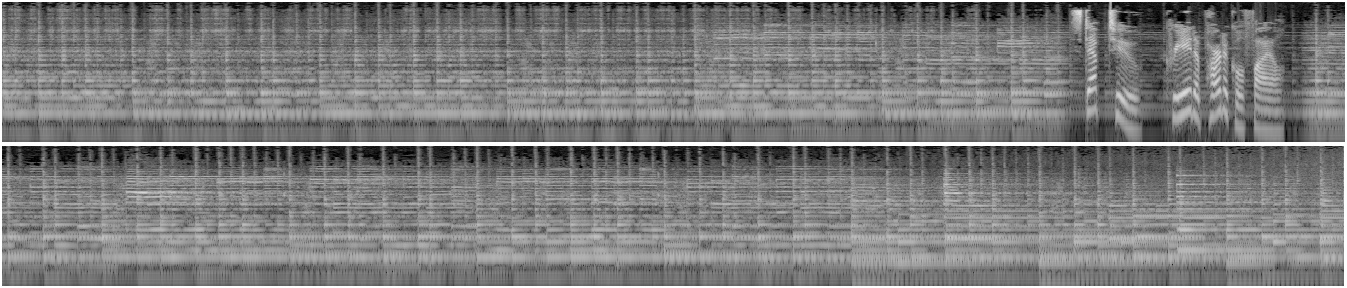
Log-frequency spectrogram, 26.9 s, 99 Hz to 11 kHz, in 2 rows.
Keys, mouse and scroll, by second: 1.1 click, 4.1 click, 5.8 click, 14.1 click, 14.3 right click, 16.8 click, 17.4-20.2 typing, 21.5 click, 24.7 click, 25.3-26.8 typing.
